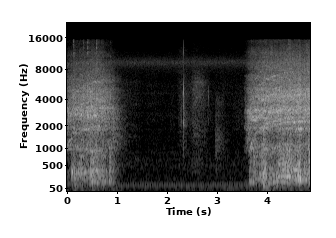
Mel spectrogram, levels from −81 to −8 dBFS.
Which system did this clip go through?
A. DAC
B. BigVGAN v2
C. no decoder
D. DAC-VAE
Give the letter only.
C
